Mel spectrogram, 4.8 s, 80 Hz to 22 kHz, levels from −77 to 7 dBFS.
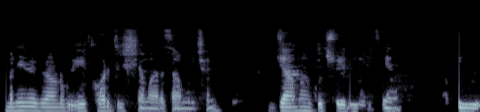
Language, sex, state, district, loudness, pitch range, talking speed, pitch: Garhwali, male, Uttarakhand, Uttarkashi, -24 LUFS, 115-140 Hz, 175 wpm, 130 Hz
